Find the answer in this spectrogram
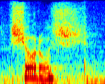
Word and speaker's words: Soros: Esto digamos el señor es un financiero de origen húngaro, George Shoros con la pronunciación húngara, por precisamente utilizar fondos de los Estados Unidos de América.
